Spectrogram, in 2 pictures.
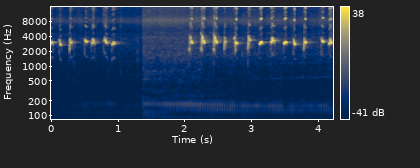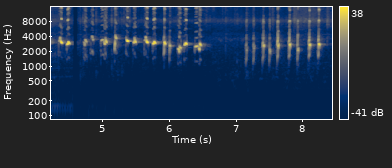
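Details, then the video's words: Cucak wilis (leafbird) lure call meant to bring wild birds in: rapid runs of sharp chirps, briefly covered by a low rumbling noise, then resuming as quick bright bursts to the end. "pancingan burung cucak wilis/rengganis dijamin langsung bunyi"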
